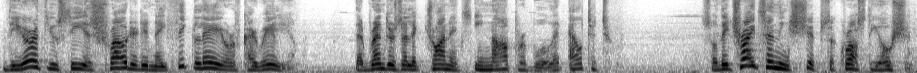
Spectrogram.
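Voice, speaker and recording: A man's voice: on the high side, animated. An actor playing an eccentric, affable male researcher telling a story in a theatrical, conversational way for a video game cutscene. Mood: expository, intrigued. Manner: theatrical, conversational storytelling with chuckles and dramatic pauses. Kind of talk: video game cutscene monologue, explanatory narration.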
